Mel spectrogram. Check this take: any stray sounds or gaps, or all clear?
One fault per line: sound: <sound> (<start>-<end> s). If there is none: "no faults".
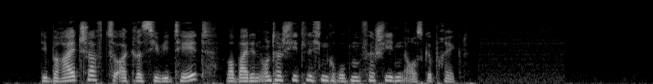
no faults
